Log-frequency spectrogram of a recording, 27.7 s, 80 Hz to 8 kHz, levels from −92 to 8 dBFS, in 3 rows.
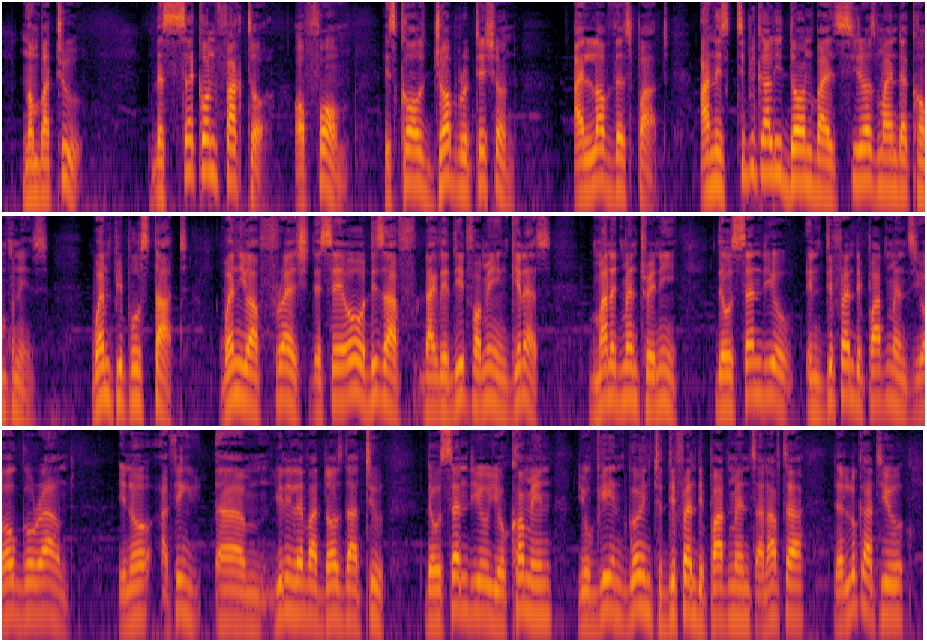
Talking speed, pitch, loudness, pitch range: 180 wpm, 135 Hz, -20 LUFS, 120-150 Hz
